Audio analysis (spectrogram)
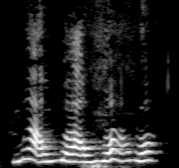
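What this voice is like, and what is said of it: Imitation of German Shepherd barking. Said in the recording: “That's a terrible impersonation ... pretty good.”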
